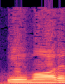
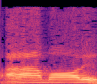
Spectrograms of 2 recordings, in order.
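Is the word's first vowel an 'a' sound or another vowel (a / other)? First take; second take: other; a. First: The first vowel is not an 'a' sound. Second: The first vowel is an 'a' sound. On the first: The speaker calls it wrong. "اماره نگید آقا" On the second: The speaker calls it right. "به فتح همزه"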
